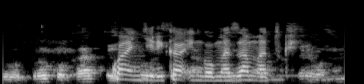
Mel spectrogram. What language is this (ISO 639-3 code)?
kin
